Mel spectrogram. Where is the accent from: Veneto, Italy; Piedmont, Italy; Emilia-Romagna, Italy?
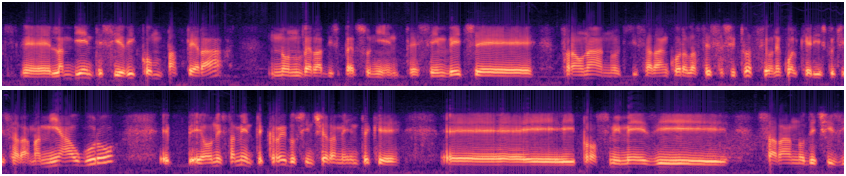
Emilia-Romagna, Italy; Bologna; da bolognese, fortitudino, cresciuto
